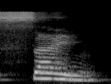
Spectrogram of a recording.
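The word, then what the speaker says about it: sem: And finally, the word for without is sang, sang. So hopefully by putting that ng at the end of those words, you're going to be pronouncing them correctly.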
